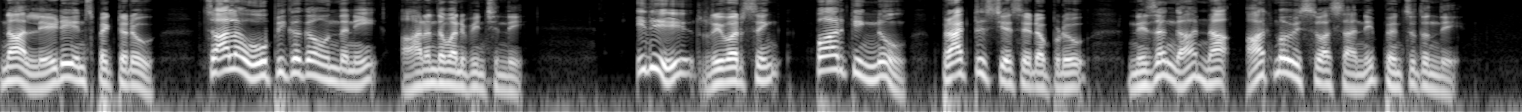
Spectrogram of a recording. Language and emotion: Telugu, happy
